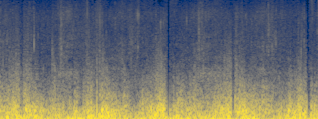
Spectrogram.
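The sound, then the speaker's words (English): Wind blowing across a microphone makes loud, gusty low rumbling and buffeting. The bursts swell and drop irregularly, with several sharp thumps, and no voices are heard. “Here's that wind again.”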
